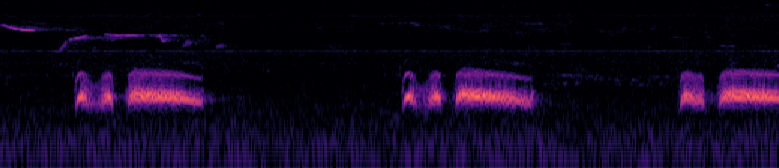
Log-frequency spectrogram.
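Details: Dove from a decoy-luring session giving three regular phrases, roughly every two seconds, each two quick short notes followed by a long, low, steady coo, with a faint thin whistle at the start.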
